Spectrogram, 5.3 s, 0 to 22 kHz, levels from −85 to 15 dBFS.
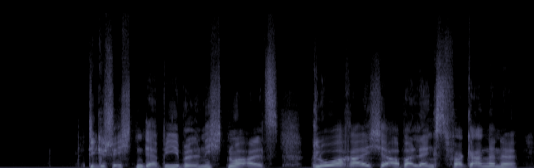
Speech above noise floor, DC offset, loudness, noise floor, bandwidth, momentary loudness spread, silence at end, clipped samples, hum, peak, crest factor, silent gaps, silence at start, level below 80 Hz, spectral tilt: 28 dB; under 0.1%; -38 LUFS; -66 dBFS; over 20 kHz; 4 LU; 0.15 s; under 0.1%; none; -20 dBFS; 20 dB; none; 0.9 s; -72 dBFS; -3 dB/octave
